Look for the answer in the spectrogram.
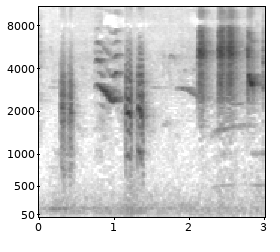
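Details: Grey-cheeked bulbul (cucak jenggot) giving its ngepik call, used as a lure for other birds: paired harsh chirps, then a faint rising whistle and a run of loud, high, buzzy chirps in quick bursts, with a faint low hum beneath.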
